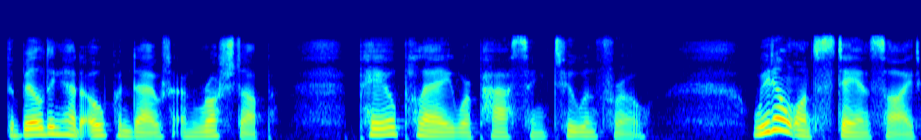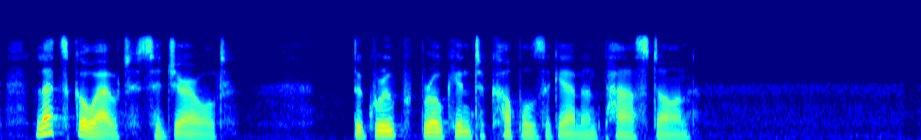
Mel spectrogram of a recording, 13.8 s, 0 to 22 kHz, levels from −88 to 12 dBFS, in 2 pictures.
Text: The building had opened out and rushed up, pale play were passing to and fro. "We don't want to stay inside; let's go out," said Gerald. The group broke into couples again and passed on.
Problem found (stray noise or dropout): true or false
false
